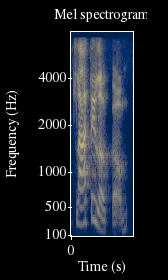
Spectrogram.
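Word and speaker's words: Tlatelolco: Loco. Plate Loco. Okay. – That sounds good. Yeah, that sounds spot on.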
